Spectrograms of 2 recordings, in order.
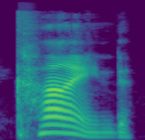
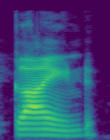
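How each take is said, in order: First: The first k has a strong puff of air. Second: The first k has no puff of air. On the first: The speaker calls it right. "we need to aspirate" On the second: The speaker calls it wrong. "We won't say kind"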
